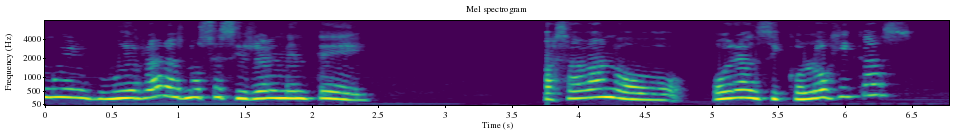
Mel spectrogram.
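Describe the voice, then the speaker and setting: This woman speaks very slowly in a high pitch, her dark, mellow tone carrying ordinary pitch variation. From Mexico, Puebla. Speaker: host's mother, storyteller. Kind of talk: casual chat, anecdotes.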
